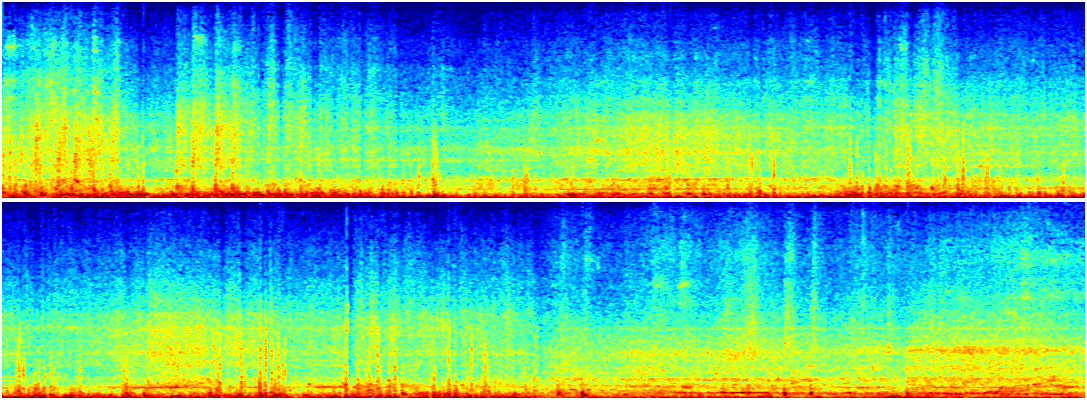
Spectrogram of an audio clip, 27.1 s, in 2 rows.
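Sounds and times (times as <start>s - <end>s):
electric train rumbling: 0.0s - 27.0s.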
